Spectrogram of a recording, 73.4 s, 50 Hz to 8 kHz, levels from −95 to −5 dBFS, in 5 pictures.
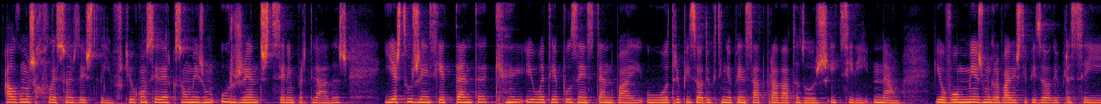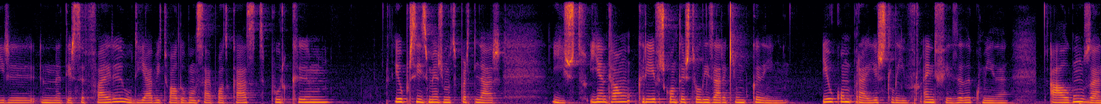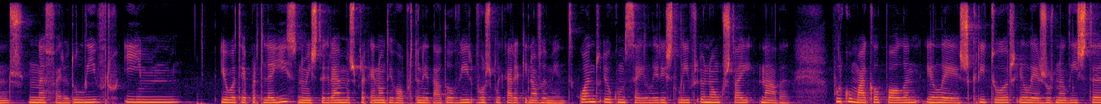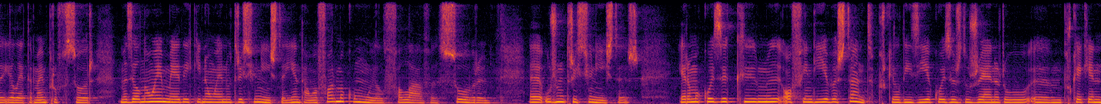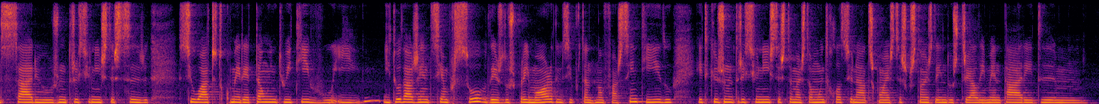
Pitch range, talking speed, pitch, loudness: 180-205 Hz, 175 wpm, 195 Hz, -31 LUFS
